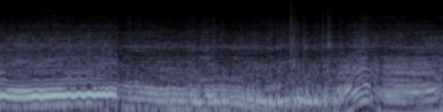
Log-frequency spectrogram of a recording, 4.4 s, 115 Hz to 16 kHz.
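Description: Kawasaki KX250F's four-stroke single-cylinder engine pulling steadily as the motocross bike is ridden along a dirt track, heard from a helmet camera. The pitch eases down a little after about a second, then drops and climbs again near the end as the throttle is rolled off and back on.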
